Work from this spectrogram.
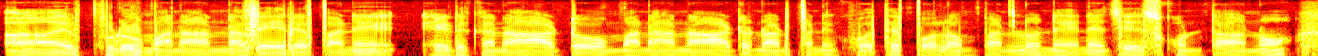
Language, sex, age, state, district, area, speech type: Telugu, male, 18-30, Telangana, Medchal, rural, spontaneous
